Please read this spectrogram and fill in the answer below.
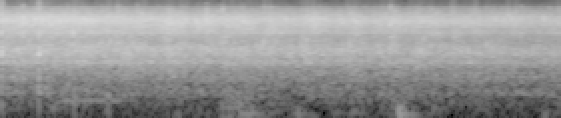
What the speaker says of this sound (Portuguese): Eu peço uma salva de palmas a este grande filho do nosso país.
